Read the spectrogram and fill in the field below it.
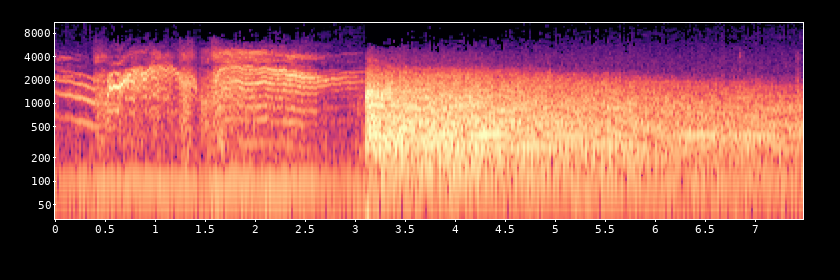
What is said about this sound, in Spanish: Bravo, gato. Muy bien. Le has hecho morder el polvo a la cobra.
